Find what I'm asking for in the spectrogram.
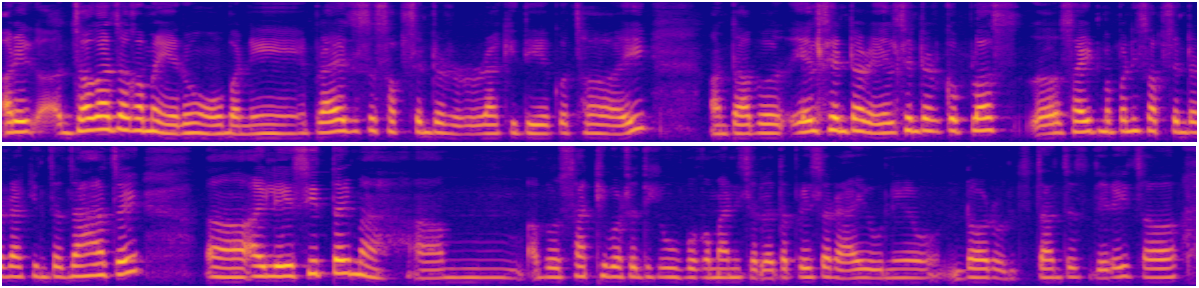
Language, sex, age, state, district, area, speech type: Nepali, female, 30-45, West Bengal, Darjeeling, rural, spontaneous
